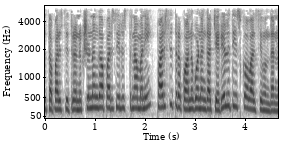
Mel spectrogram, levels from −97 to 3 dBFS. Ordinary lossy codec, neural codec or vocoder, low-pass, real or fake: none; none; 5.4 kHz; real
